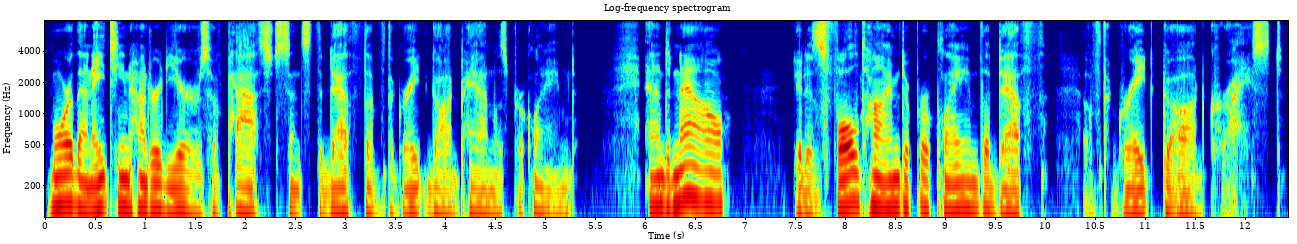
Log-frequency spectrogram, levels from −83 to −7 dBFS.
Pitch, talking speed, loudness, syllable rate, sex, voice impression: 100 Hz, 155 wpm, -20 LUFS, 3.6 syllables/s, male, masculine, middle-aged, clear, fluent, slightly raspy, cool, sincere, slightly mature, friendly, wild, lively, kind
